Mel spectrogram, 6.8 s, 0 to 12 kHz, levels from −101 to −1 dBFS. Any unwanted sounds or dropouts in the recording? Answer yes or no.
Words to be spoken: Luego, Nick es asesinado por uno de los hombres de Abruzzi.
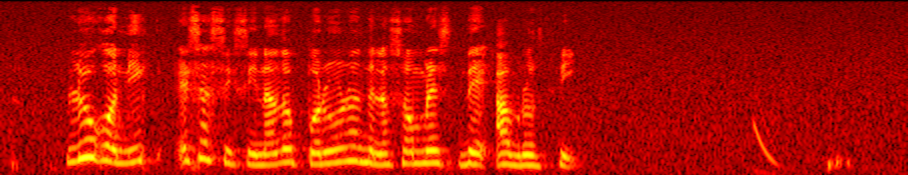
yes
